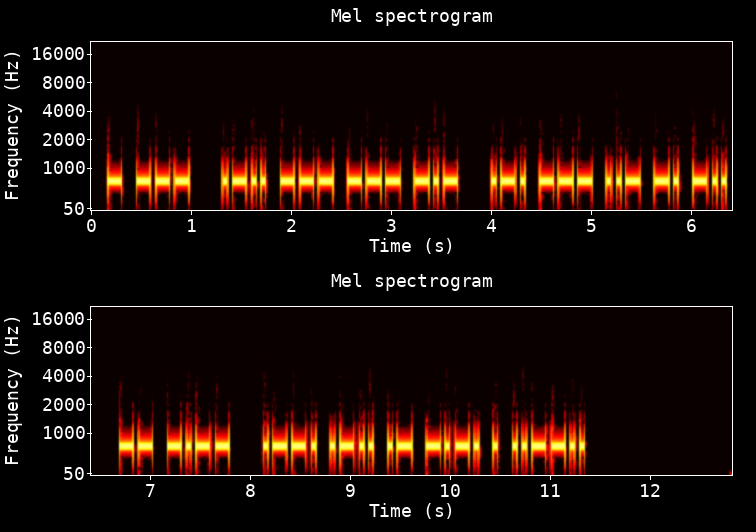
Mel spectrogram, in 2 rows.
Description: Morse code, heard as a keyed tone, about 25 wpm, 700 Hz. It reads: TO LOOK ROUND MY PLACE?
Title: Sentences from Top 200 Words and Abbreviations 25wpm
